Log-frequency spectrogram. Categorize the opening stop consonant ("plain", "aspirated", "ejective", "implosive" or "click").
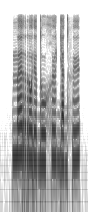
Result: plain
